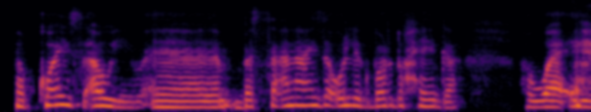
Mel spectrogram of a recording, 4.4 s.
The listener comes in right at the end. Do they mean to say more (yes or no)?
no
